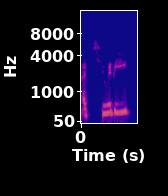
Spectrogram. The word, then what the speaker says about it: Acuity: to use calendly as well there's another one acuity yes that's how you say it i think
